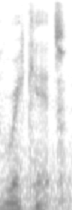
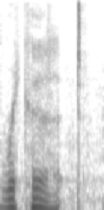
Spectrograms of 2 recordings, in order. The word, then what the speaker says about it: Rickert: I was once an established Who names their child Rickett? It's Rickert. Rickert. R I C K E R T.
